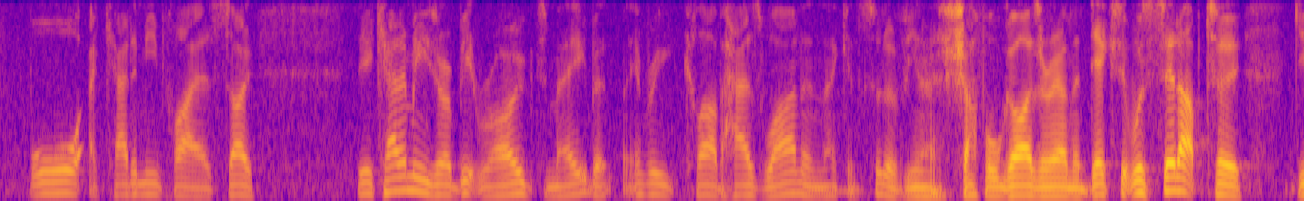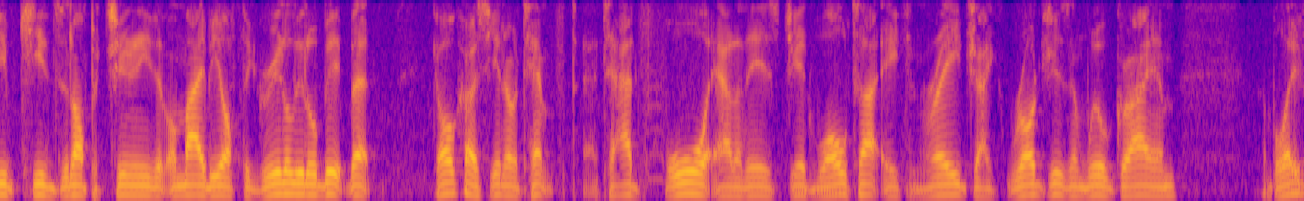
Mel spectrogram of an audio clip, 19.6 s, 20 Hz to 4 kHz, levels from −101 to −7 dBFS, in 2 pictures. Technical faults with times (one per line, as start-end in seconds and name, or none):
7.05-13.59 automatic gain falling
